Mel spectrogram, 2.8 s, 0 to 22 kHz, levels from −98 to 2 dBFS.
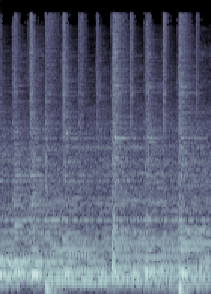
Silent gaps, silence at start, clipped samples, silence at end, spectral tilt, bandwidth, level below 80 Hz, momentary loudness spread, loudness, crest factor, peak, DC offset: none; 0 s; under 0.1%; 0 s; -5.5 dB/octave; 19 kHz; -36 dBFS; 4 LU; -23 LUFS; 16 dB; -6 dBFS; under 0.1%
